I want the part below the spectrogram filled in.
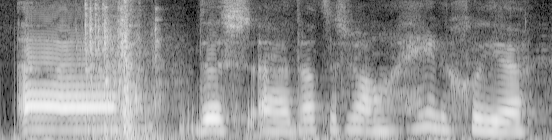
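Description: Unhurried and fairly flat in pitch, a middle-aged vlogger with a slightly high, darkish voice chats rambling in her home kitchen, filling her talk with fillers. Clattering dishes and cutlery sound nearby, with slight background noise.

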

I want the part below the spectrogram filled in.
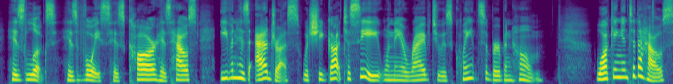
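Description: Low-voiced woman narrating true crime. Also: no echo, clean studio sound. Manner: blunt, opinionated asides. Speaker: true crime podcast host. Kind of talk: scripted true crime narration with personal asides.

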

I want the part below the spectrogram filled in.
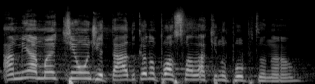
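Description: High-voiced, animated pastor. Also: male voice, racing, gravelly. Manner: animated, jokey preaching with sudden shouts and acted quotes. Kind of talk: lively sermon. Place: church sanctuary. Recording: reverberant church hall.

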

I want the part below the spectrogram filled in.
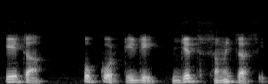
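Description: A man's voice: deep voice, very animated, normal speed. A man reading a village story aloud, narrating and acting out the quarrels between the characters. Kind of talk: storytelling narration with acted dialogue. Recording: tinny phone-like audio.

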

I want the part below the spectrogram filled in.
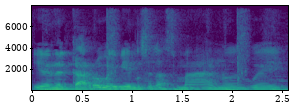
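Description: A man's voice: mid-range voice, moderate pace. Slangy young Mexican man telling a story. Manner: slangy, laughing, animated. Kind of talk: casual storytelling. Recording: echoey room, faint music.

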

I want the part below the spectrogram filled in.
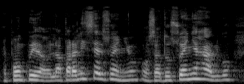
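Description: Venezuelan male co-host, quick animated storyteller, casual chat. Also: high-pitched. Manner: fast, animated retelling with many restarts. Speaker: podcast co-host.

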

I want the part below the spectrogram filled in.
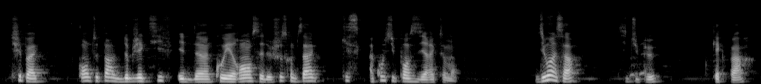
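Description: A man's voice: on the high side, warm tone. A man hosting a casual solo podcast, rambling and hesitant with many restarts and self-mocking asides. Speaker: podcast host.

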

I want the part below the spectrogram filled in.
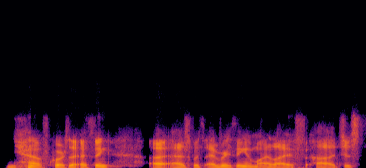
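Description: Low-voiced man, dull dry sound. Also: lively intonation, brisk, fairly bright tone, no echo. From Hong Kong, raised in Canada. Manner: hesitant, many fillers and restarts. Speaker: startup co-founder. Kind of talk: casual interview chat.

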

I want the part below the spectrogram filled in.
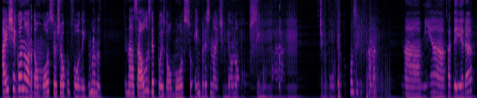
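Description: A teenage girl co-hosting a podcast, telling stories in an animated, swearing casual chat. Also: a little high, a little fast, noisy background. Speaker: podcast co-host.

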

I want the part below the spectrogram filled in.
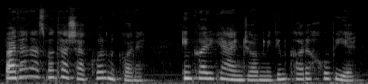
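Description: Woman doing a manipulative young woman, storybook figure, soft cajoling flattery, raised pitch. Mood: coaxing. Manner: gentle like a careful kind nurse. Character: beautiful manipulative young woman, coaxing and sly.

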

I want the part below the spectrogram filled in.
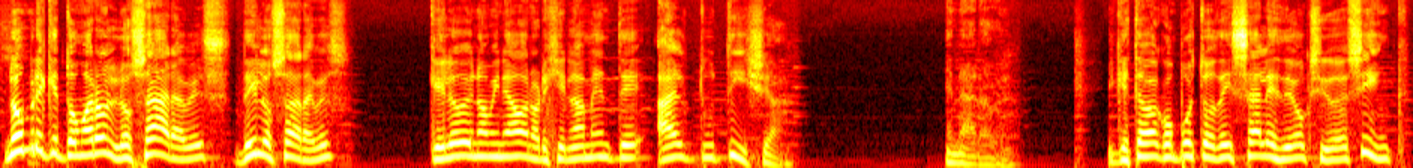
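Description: A man's voice: sits high, lively intonation, normal speed, faint music behind. A man presenting a chatty radio segment on word origins, addressing his listeners as he tells the story. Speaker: radio columnist. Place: radio studio.

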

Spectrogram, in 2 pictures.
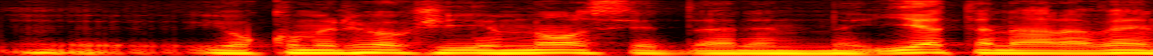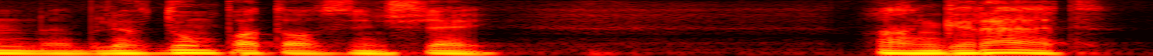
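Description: Deep and warm, the man's voice has fairly even intonation and is recorded in a clean studio without room sound. He's a podcast guest and sports director whose first language is not Swedish, speaking earnestly and reflectively about his past while often restarting what he says.

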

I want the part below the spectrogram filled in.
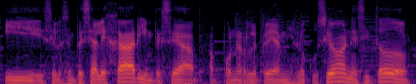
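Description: A man with an Argentine accent, a voice actor telling lively anecdotes in a radio interview. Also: on the low side, fast, soft background music. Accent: Argentine Spanish. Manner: animated storyteller, acts out voices in anecdotes. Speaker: voice actor guest.

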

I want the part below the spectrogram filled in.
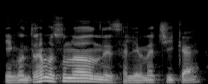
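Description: In a lowish voice and at a fast clip, a young man with a Mexican Spanish accent trades funny stories in casual chat, laughing, animated, and acting out the voices in them.

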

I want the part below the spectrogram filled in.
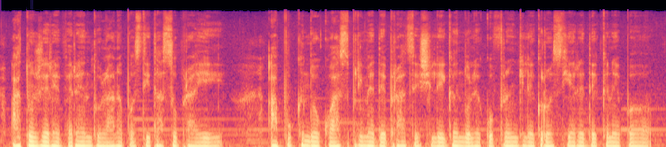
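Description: A man reads a first-person horror story in a dark, mellow voice, keeping his pitch low and even. His delivery is measured and somber, with soft music behind him. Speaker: narrator.

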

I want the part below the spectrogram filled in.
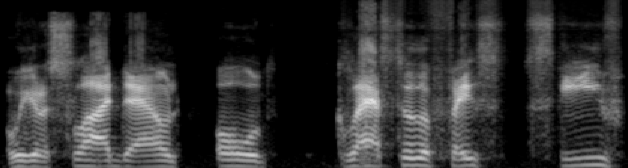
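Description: A man's voice: medium pitch, fairly even intonation, slow pace, bright, forceful tone, dry recording. A man co-hosting a podcast, riffing in casual comedic banter and slipping into silly put-on voices. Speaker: podcast co-host.

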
